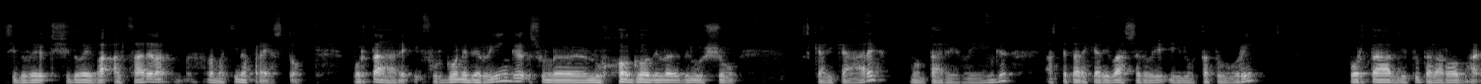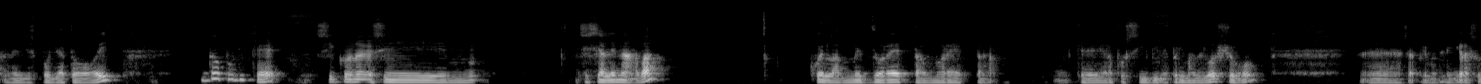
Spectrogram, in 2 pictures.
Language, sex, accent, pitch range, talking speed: Italian, male, native, 95-120 Hz, 115 wpm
